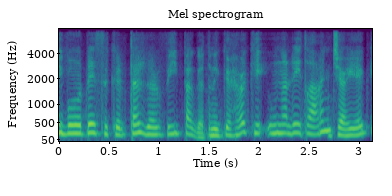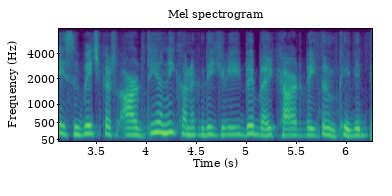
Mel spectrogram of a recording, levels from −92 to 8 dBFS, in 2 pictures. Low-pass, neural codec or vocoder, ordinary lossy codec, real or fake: 7.2 kHz; codec, 16 kHz in and 24 kHz out, 0.4 kbps, LongCat-Audio-Codec, four codebook decoder; none; fake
